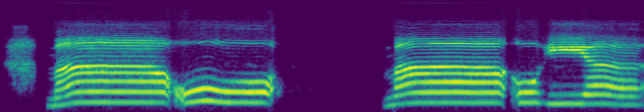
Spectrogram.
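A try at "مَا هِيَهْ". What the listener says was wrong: U-nya panjang. Ma'uhiya. Jadi madlin ya, panjang.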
